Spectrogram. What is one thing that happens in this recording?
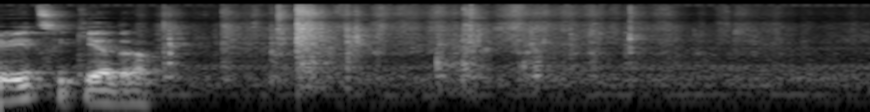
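A small cardboard box rustles and scrapes.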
